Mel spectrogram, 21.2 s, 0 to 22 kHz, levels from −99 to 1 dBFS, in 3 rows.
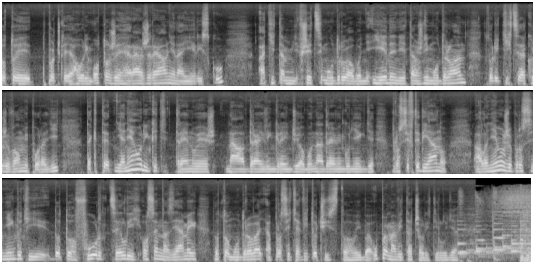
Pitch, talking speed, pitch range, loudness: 135 Hz, 200 wpm, 125-150 Hz, -17 LUFS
